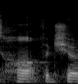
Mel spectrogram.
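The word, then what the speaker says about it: Hertfordshire: more examples that with the English counties hartfordshire and Berkshire in both cases the e is pronounced as an A just to be difficult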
